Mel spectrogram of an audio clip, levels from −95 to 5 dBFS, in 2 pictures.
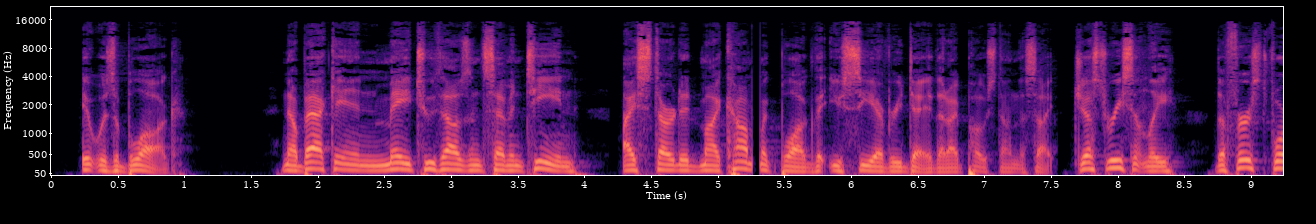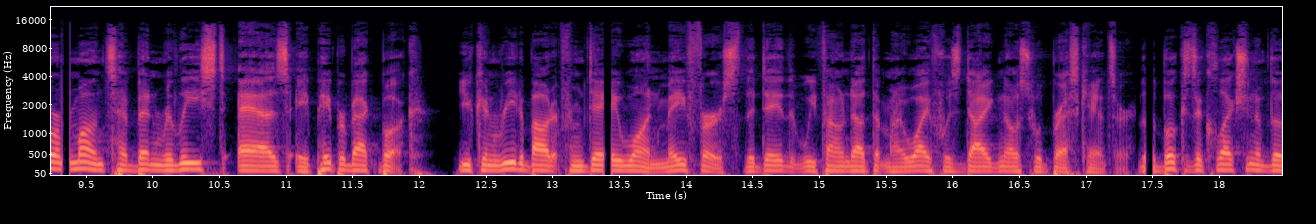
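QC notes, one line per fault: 1.19–1.26, 5.26–5.32, 9.32–9.38, 13.38–13.45, 17.45–17.51 s: gap at a join of encoded pieces. Silences of about 64–69 ms recur about every 4.0 s where separately encoded pieces meet untrimmed. Unlike a dropout, the speech resumes where it stopped, and the edges are codec-smeared.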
